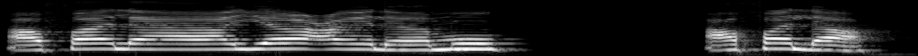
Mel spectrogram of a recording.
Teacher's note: وَإِنَّهُ لِحُبِّ الْخَيْرِ، وَإِنَّهُ لِحُبِّ الْخَيْرِ لَشَدِيدٌ، لَشَدِيدٌ أَفَلَا يَعْلَمُ، أَفَلَا يَعْلَمُ، أَفَلا، آفا کو نہیں کھینچنا، لام الف زبر لا حروف مد کھینچنا ہے 1 الف کی مقدار کے برابر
